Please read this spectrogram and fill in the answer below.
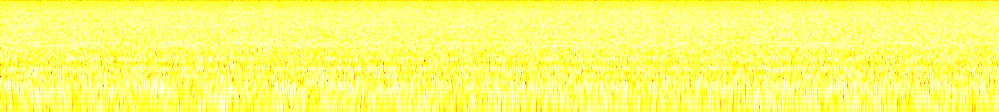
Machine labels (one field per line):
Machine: slide rail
